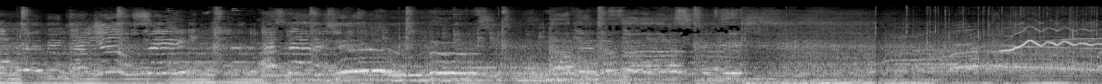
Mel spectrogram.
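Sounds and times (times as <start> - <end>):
live pop band playing: 0.0 - 8.8
crowd cheering and whooping: 8.2 - 11.0.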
